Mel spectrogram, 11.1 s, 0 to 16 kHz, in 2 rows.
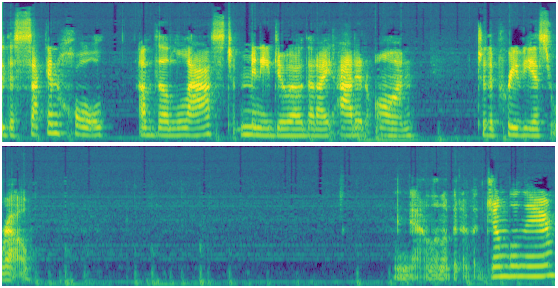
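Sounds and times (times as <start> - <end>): low thumps: 3.1 - 11.0.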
